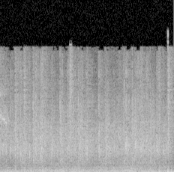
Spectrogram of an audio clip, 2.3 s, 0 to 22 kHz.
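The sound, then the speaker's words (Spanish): A sustained exchange of gunfire between soldiers and criminals in Altar, Sonora, in July 2022, recorded by residents, with rapid overlapping shots crackling continuously over a dense, noisy background. “Este es el intercambio de disparos entre militares y delincuentes que grabaron los residentes de Altar Sonora en julio de 2022.”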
